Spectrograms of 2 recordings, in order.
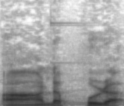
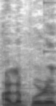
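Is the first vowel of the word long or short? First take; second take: long; short. First: The first vowel is held long. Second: The first vowel is cut short. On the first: The speaker calls it right. "ആലപ്പുഴ എന്ന് തന്നെ പറയണം" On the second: The speaker calls it wrong. "അവർ ആ ആയൊക്കെ അങ്ങോട്ട് cut ചെയ്തിട്ട്"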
